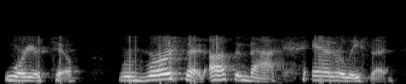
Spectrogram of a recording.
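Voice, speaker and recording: This yoga teacher has a lowish voice and runs her class with a continuous flow of quick, encouraging body cues covering alignment and breathing. Her sound is thin and tinny, much like phone audio.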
